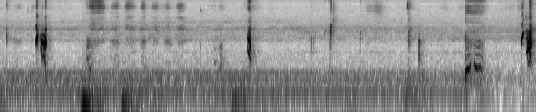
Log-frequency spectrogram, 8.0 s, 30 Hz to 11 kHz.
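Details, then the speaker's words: 15-day-old baby boy with hiccups: short, sharp hiccup bursts every few seconds over quiet breathing and a low room hum; repeated hiccups. "Has the hiccups. This guy has the hiccups."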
